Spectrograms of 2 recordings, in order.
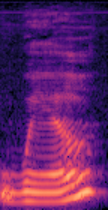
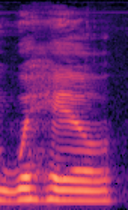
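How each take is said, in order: First: No H sound is heard before the vowel. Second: An H sound is heard before the vowel. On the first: The speaker calls it right. "We say whale; the H is silent" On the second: The speaker calls it wrong. "We don't say whale"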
